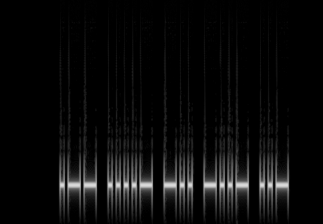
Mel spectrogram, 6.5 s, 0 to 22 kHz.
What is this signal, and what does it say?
Morse code, heard as a keyed tone, about 16 wpm, 700 Hz. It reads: W4DXU
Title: USA Call Signs - 5 Characters - 2x Character Spacing - 15wpm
